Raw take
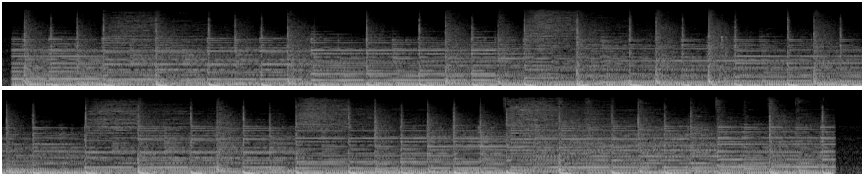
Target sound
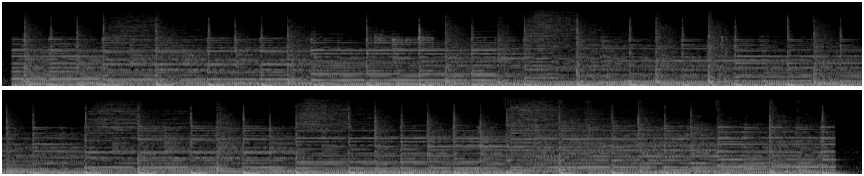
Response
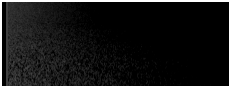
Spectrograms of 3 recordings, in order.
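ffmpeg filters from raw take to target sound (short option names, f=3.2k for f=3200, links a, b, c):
-filter_complex "[0:a]asettb=1/sr,asplit=3[a][b][c];[a]atrim=end=3.724[d];[b]atrim=start=3.72:end=4.32,asetpts=PTS-STARTPTS,afade=t=in:d=0.004:c=qsin,afade=t=out:st=0.596:d=0.004:c=qsin,equalizer=f=3.7k:w=1.8:g=11[e];[c]atrim=start=4.316[f];[d][e]acrossfade=d=0.004:c1=hsin:c2=qsin[g];[g][f]acrossfade=d=0.004:c1=qsin:c2=hsin,bandreject=f=45.77:t=h:w=4,bandreject=f=91.54:t=h:w=4,bandreject=f=137.31:t=h:w=4,bandreject=f=183.08:t=h:w=4,bandreject=f=228.85:t=h:w=4,bandreject=f=274.62:t=h:w=4,bandreject=f=320.39:t=h:w=4,bandreject=f=366.16:t=h:w=4,bandreject=f=411.93:t=h:w=4,bandreject=f=457.7:t=h:w=4,bandreject=f=503.47:t=h:w=4,bandreject=f=549.24:t=h:w=4,bandreject=f=595.01:t=h:w=4,bandreject=f=640.78:t=h:w=4,bandreject=f=686.55:t=h:w=4,bandreject=f=732.32:t=h:w=4,volume=-8dB"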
